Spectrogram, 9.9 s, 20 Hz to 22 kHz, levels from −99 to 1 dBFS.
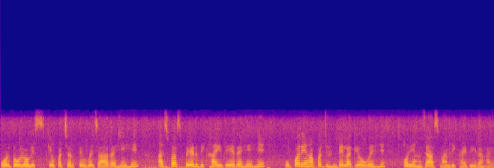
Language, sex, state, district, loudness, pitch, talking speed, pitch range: Hindi, female, Chhattisgarh, Rajnandgaon, -17 LUFS, 235 Hz, 190 wpm, 220-245 Hz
